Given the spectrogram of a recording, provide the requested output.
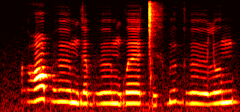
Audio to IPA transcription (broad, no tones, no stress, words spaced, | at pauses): ɡʱɑbʱøːmɡɛbʱøːm ɡʷɛːɡ͡ǀexɓʉ ɡʱøːlɵm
